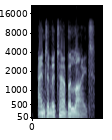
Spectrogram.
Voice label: "antimetabolite", British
